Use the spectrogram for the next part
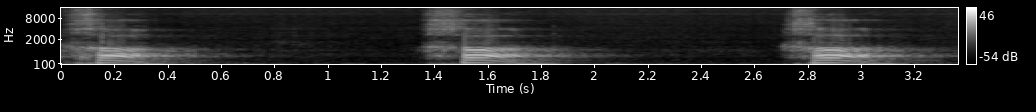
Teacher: Sama seperti huruf H, tapi dia sedikit agak tenggorokan ke dalam.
